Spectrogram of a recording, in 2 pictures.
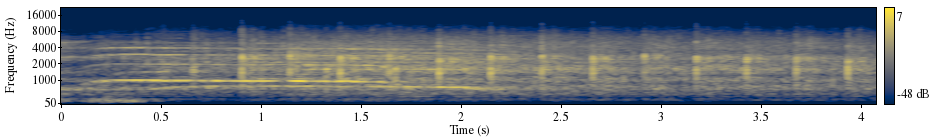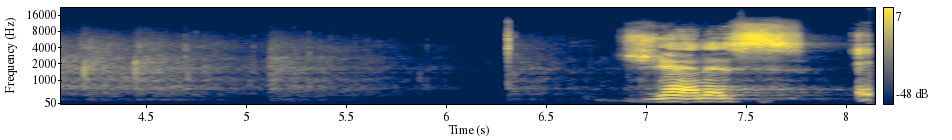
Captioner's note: applause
